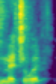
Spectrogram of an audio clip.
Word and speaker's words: Michalik: How do they pronounce their last name? It's Michalik. Michalik. Yeah. Okay, cool. So cool. Not bad. You did right.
